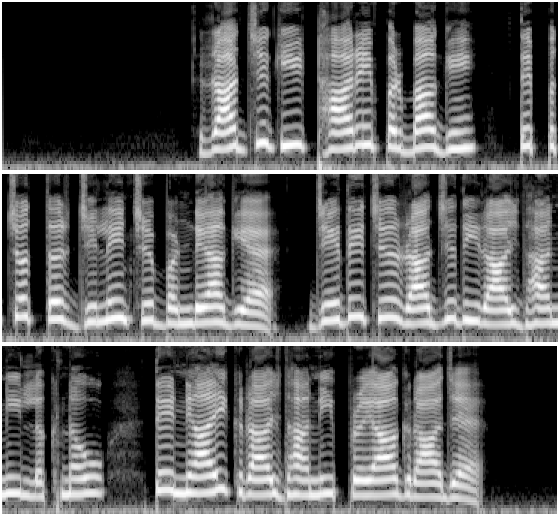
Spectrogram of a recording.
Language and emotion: Dogri, neutral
